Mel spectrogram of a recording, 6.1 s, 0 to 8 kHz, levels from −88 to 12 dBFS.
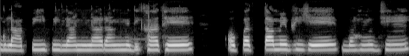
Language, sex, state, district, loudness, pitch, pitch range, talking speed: Chhattisgarhi, female, Chhattisgarh, Jashpur, -14 LUFS, 230 Hz, 230-240 Hz, 135 wpm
